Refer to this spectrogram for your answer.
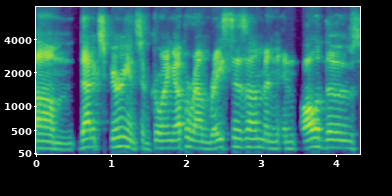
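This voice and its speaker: A man with an American accent, fairly high in pitch, at a moderate pace with fairly even intonation, over a quiet background. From US South (Mississippi). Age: 50s. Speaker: diversity and inclusion executive. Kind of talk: podcast interview.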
